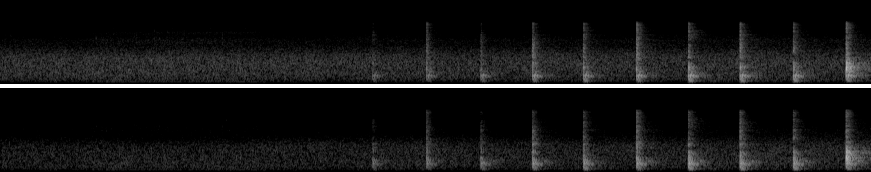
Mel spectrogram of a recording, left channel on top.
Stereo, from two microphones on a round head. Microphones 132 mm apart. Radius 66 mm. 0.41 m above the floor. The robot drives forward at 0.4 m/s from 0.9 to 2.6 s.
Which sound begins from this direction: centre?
A clap, at 3.7 s.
